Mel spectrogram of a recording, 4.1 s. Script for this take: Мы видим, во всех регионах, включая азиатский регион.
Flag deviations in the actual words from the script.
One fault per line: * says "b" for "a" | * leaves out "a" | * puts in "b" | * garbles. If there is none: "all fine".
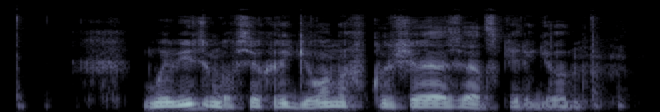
all fine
